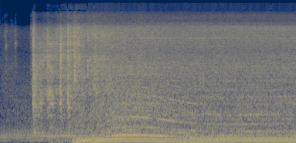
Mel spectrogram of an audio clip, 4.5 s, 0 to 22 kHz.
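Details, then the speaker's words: Genie S40 boom lift, Ford LRG 425 engine, after timing belt and tensioner replacement: quick crank, then it catches at once and settles into a smooth, steady idle with no misses, showing timing is correct. "Starts right up. It sounds smooth, so we know our timing's good and everything's good. If our timing is off, it'd be hard cranking or starting, but it sounds smooth. Everything sounds good."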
